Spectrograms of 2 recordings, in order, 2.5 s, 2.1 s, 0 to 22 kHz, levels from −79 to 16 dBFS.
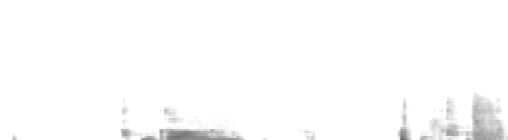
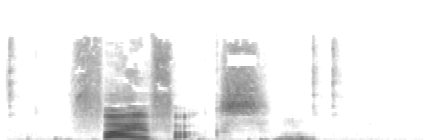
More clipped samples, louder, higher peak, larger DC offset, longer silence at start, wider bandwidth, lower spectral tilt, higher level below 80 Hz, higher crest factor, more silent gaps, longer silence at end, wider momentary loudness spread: neither; second, -37 LUFS vs -21 LUFS; second, -16 dBFS vs -2 dBFS; neither; first, 0.6 s vs 0.4 s; second, 7.4 kHz vs 16.5 kHz; first, -6 dB/octave vs 0.5 dB/octave; first, -60 dBFS vs -72 dBFS; about the same, 24 dB vs 22 dB; neither; second, 0 s vs 0.6 s; about the same, 15 LU vs 14 LU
